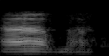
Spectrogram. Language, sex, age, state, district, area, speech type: Sanskrit, male, 18-30, West Bengal, Purba Medinipur, rural, conversation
